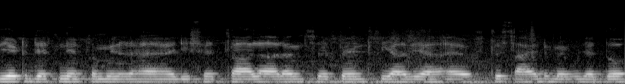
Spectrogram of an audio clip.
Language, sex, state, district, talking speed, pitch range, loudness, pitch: Hindi, male, Bihar, West Champaran, 180 wpm, 120-125 Hz, -19 LUFS, 125 Hz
